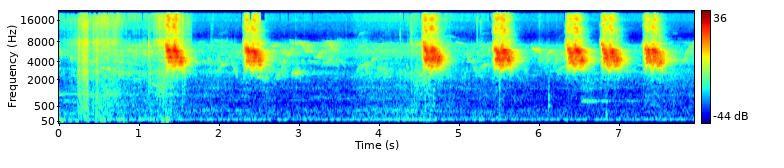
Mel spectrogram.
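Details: Birds chirping at Bhimtal, with seven sharp high-pitched chirps in eight seconds, some in quick pairs and others after longer pauses, and a faint rustle near the start.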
